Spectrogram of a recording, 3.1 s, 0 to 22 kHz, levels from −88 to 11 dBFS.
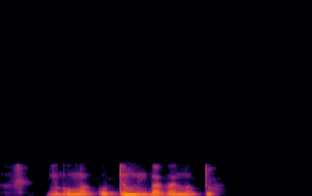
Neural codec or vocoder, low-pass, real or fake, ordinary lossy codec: codec, 16 kHz, 0.5 kbps, FunCodec, trained on LibriTTS, 25 frames a second; 3.6 kHz; fake; Opus, 24 kbps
